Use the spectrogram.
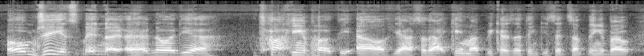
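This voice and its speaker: A man's voice: medium pitch, a little fast, creaky, darkish tone. A man hosting a live stream, chatting casually and meandering with lots of fillers and restarts. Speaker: podcast host. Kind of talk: rambling live-stream chat.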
